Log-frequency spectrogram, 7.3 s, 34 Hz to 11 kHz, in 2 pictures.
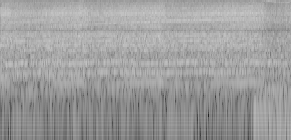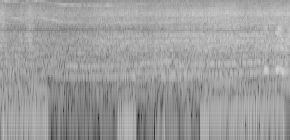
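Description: Formula 1 cars from the F1 25 video game race at the Chinese Grand Prix, engine whine and passing roars under steady commentary, moderately quiet with brief surges as cars go by.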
